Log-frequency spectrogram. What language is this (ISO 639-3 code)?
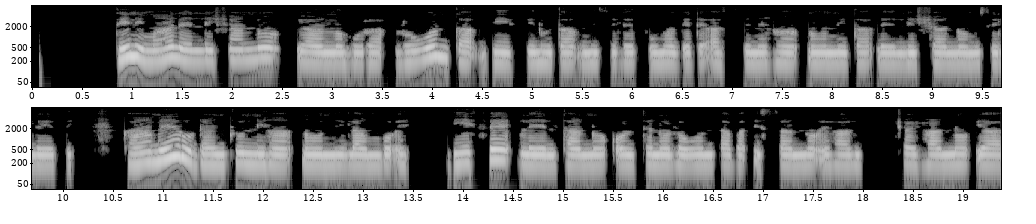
sid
